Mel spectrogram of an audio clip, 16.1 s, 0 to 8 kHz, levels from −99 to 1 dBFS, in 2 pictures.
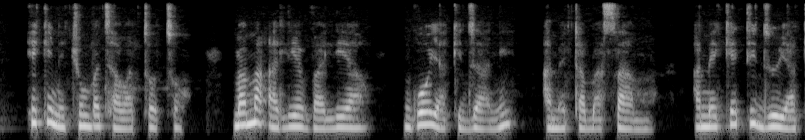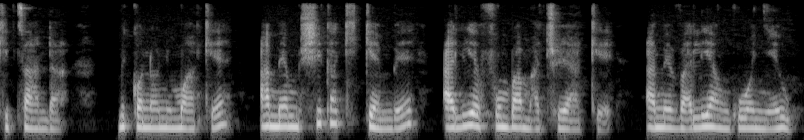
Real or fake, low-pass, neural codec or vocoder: real; 7.2 kHz; none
